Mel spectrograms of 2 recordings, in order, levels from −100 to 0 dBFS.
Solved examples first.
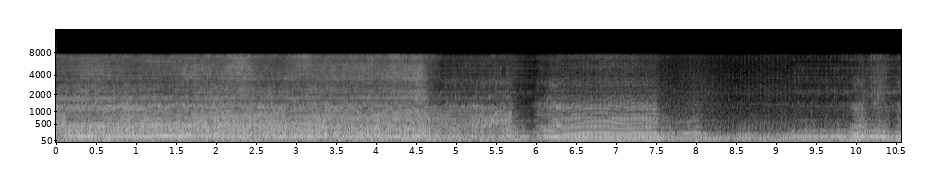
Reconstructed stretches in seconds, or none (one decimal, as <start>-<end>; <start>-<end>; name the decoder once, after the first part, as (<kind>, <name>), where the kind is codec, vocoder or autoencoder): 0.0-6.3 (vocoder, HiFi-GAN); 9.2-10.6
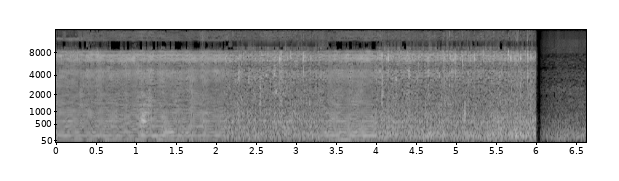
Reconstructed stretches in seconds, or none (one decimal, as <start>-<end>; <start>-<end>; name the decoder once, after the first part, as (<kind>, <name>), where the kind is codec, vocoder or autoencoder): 0.0-2.1 (vocoder, BigVGAN v2); 3.3-4.0

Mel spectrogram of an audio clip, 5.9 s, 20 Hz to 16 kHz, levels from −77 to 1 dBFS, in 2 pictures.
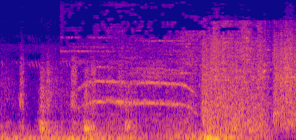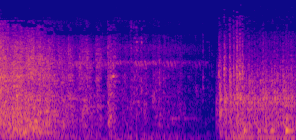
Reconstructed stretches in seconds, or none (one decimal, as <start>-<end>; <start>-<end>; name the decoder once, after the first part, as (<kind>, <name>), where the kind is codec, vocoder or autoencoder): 1.0-2.7 (vocoder, BigVGAN v2); 4.0-4.5

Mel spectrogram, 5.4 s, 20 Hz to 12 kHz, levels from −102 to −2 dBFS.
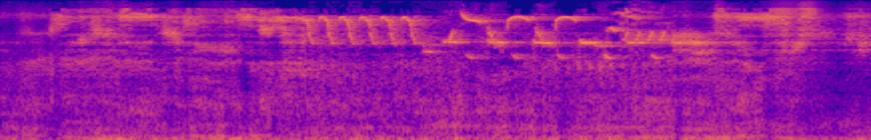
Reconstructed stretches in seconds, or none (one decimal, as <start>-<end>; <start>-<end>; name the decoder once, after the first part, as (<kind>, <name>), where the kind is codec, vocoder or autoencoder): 0.0-1.9 (codec, SNAC); 4.2-5.4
